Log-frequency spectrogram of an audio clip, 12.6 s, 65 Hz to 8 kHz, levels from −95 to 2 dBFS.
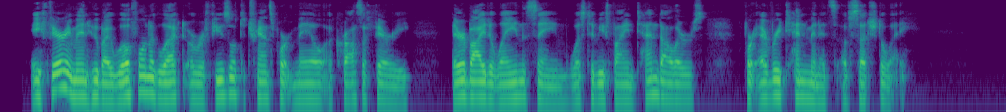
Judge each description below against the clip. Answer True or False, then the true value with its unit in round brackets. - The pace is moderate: True (145 wpm)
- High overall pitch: False (115 Hz)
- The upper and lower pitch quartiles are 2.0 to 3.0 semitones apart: True (2.5 semitones)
